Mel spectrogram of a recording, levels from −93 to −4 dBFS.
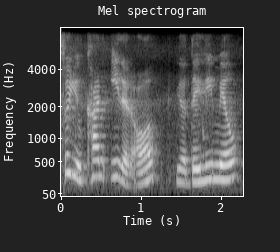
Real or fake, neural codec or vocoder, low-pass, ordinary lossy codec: real; none; 7.2 kHz; none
